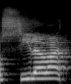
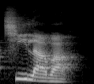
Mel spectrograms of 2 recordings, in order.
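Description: First: Said in the usual way. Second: Chílaba, the s of sílaba turned into a ch sound; sílaba deliberately mispronounced as chílaba; syncopated sílaba. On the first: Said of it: "Hago una síncopa y te digo sílaba". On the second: Shown as a demonstration. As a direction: bend sílaba into chílaba to force the rhyme. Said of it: "Hago una síncopa y te digo sílaba, chílaba".

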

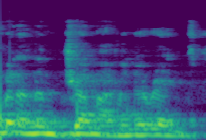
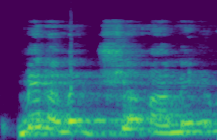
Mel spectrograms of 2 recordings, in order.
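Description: First: Me na metua maame no rent with me stressed, falling firmly at the end. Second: Me na metua maame no with me stressed, rising at the end. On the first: Insisting to listeners he pays his mother's rent, falling firmly. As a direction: land me down hard and finish. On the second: Insisting to listeners he pays his mother's rent, rising. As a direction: push me up and leave it hanging. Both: Real, not acted.

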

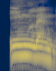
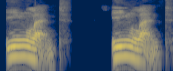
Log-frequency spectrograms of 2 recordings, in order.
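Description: First: "ইংল্যান্ড" with an e in the last syllable, ing-lend; wrong pronunciation. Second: "ইংল্যান্ড" with long ee and open land; correct pronunciation. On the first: Teacher rejects a mistake, "ইংল্যান্ড" said as ing-lend. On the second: Teacher gives the E example, "ইংল্যান্ড" as eeng-land. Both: Shown as a demonstration. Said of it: "ইংল্যান্ড না".

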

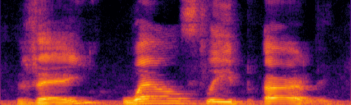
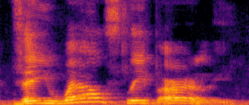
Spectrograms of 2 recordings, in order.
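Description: First: Slow, even repeat; very slow repetition. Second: Slow, high, every word spaced; stressed WILL, very slow; slow model sentence. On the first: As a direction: say it again slowly for the class. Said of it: "repeated demo". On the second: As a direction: dictate it slowly for learners. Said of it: "teacher demo sentence". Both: Shown as a demonstration.

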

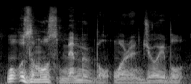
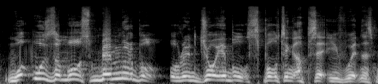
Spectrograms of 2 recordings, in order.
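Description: First: A faint, bad Scottish accent on "What was the most memorable or enjoyable"; horrible Scottish accent. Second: Higher, louder hammed-up Scottish accent on "What was the most memorable or enjoyable". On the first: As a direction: start the question in a weak Scottish accent. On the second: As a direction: go big with the bad Scottish accent. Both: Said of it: "I'm doing a horrible accent right now".

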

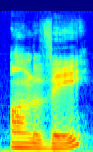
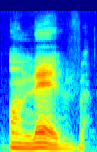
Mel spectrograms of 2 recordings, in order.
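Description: First: Enlever said "ahn-luh-VAY"; schwa before final é. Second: Enlève said "ahn-LEV"; open è. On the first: Teacher contrasting infinitive with conjugated form, schwa then é. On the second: Teacher showing learners the changed vowel, open è. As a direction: stretch enlève on an open "eh", closing on v. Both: Shown as a demonstration. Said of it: "that's the sound change".

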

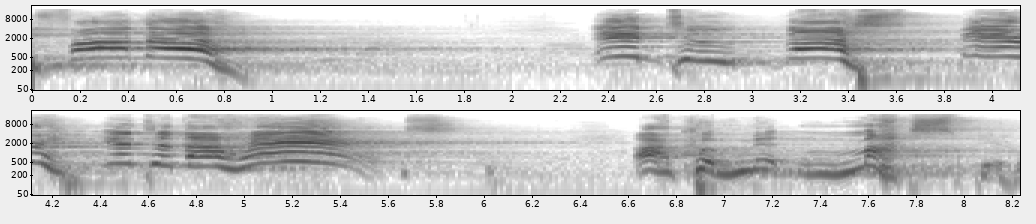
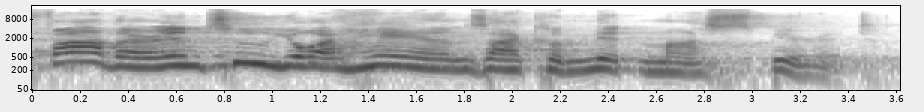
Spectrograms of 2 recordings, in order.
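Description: First: Cried out loud. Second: Said in the usual way. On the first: Shown as a demonstration. Preacher acting Jesus crying out from the cross, loud. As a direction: cry it out to heaven. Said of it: "cried out with a loud voice". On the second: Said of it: "Jesus said".

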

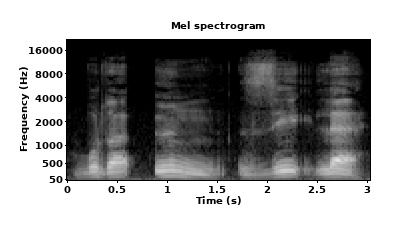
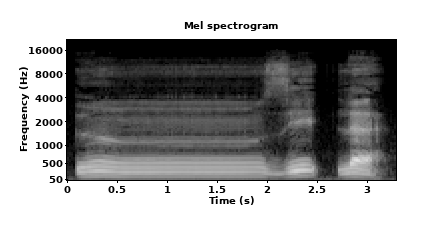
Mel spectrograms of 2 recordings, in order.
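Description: First: Said in the usual way. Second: Ün held and nasalised, zile stressed in Quran reading; tajwid recitation. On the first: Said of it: "tecvizsiz okunuşu". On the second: Shown as a demonstration. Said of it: "Tecvidli okunuşunu yapayım".

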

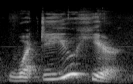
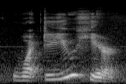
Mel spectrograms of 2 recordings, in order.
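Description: No difference in how they are said.

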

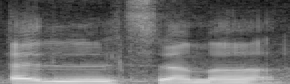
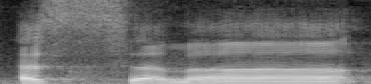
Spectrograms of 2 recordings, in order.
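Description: First: السماء said slowly with the L of the article sounded before s; wrong pronunciation. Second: السماء drawn out slowly with the L merged into a doubled s; correct assimilation. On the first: Tajweed teacher shows what not to say, L sounded in السماء. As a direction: say "al-samaa", a clear L left unmerged in السماء. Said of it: "ولا نقول". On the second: Tajweed teacher models lam merged into seen, slow "as-samaa" in السماء. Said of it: "أن تدغم اللام في السين". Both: Shown as a demonstration.

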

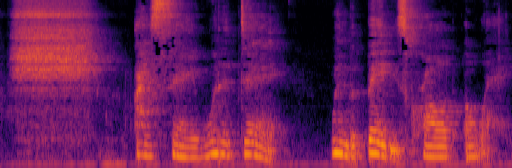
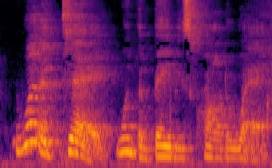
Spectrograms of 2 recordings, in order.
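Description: First: Soft, hushed whisper of the refrain. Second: Said in the usual way. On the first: A narrator's reading. Parent hushing over a sleeping child, soft and hushed. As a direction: hush so the sleeper stays asleep.

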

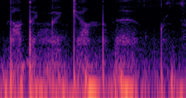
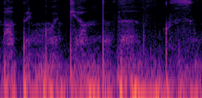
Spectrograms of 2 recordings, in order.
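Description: No difference in how they are said.

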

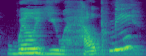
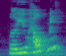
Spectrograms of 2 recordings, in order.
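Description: First: Very slow, each word drawn out, rising at the end; slow read-along. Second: Said in the usual way. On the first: Shown as a demonstration. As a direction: stretch each word so the class can follow. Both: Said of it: "Let's read it all together now".

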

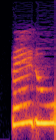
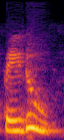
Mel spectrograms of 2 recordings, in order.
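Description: First: "Perú" misstressed as PE-ru, loud high PE; stress on first syllable. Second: "Perú" with the weight on final RÚ; stress on last syllable. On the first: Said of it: "Yo digo canción o canción". ("Perú" con la fuerza en PE: PÉ-ru) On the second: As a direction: say "Perú" as pe-RÚ, landing on the ending. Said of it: "está la mayor fuerza de voz". ("Perú" con la fuerza al final: pe-RÚ) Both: Shown as a demonstration.

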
